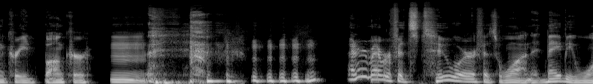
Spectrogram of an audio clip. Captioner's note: laughter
